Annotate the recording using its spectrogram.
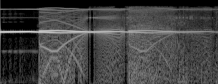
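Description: A piercing high electronic tone run through a circuit-bent lo-fi filtered digital delay, its echoes fading steadily, with swooping down-and-up pitch glides as the delay is twisted by hand.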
